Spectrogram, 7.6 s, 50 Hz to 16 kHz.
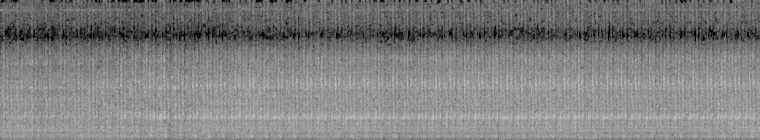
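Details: Lada Kalina 11183, 1.6 L 8-valve petrol, about 70,000 km claimed (odometer rolled back), knock appeared hot after switching to Shell 10W-40 and a flush: light, fairly even tapping about two per second at warm idle; camshaft end play.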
